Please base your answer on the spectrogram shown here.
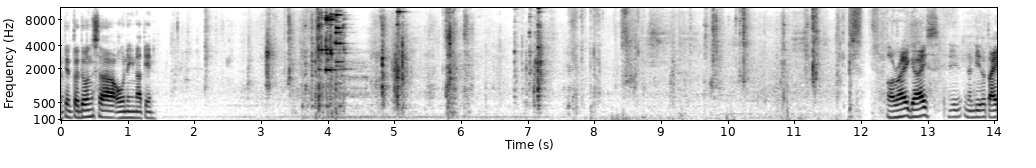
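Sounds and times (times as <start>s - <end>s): faint steady hum: 0.0s - 14.0s
metal hardware clinking: 1.7s - 8.2s
short metallic ring: 3.6s - 5.6s.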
